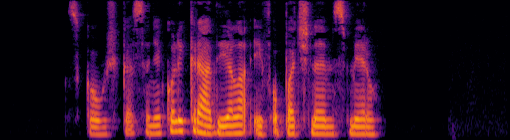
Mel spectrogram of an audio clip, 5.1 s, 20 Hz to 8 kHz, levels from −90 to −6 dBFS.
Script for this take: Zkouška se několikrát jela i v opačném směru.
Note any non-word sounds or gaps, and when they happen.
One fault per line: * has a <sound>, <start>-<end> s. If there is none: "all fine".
all fine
